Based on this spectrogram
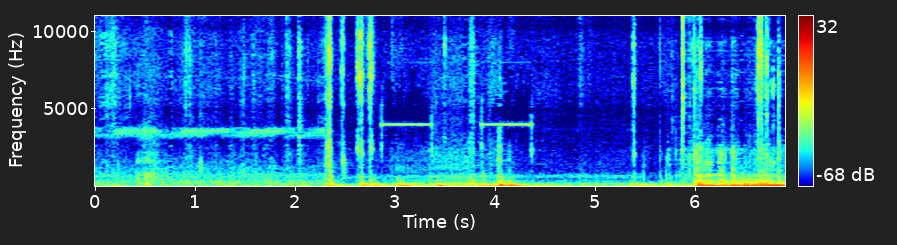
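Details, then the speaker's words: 2019 Lada Granta FL cabin driving over bumps after the rubber seal that had shifted was bound in place with copper wire: only dull thuds and road rumble, no body squeaks or creaks. "Ну отлично ничего не скрипит минут 5 все это дело за него и ничего больше не скрипит [музыка] Больше никаких скрипов вот он по кочкам ничего не скрипит"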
